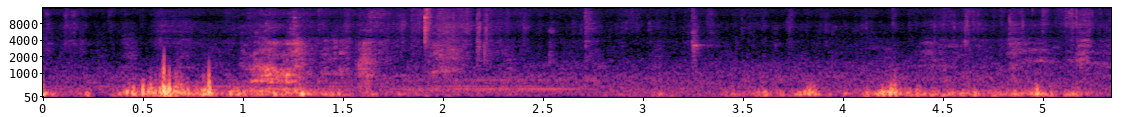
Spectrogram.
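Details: Playful growling from a group of five pet dogs (pit bull mixes, wire-haired terrier mix, red heeler, Lhasa Apso) romping together: short low rough grunts and growls in bursts, with a human voice faintly in between.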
